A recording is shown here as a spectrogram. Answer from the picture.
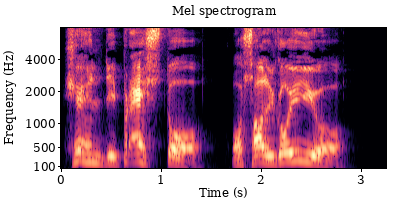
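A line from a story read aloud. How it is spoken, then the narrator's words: Screaming hoarsely. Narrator (Italian): Barbablù gridava sgolandosi alla moglie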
